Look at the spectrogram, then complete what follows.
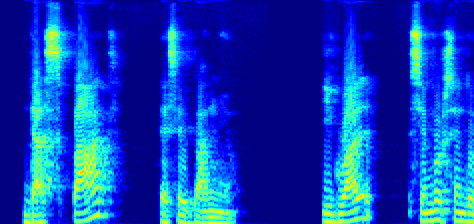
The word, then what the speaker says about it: Bad: Por ejemplo, la palabra Bad es una palabra de una sílaba. Bad. ¿Ok? Pues la A está adentro de la sílaba, es decir, la regla que hemos escuchado hace un momento dice que se tendría que pronunciar corta, bat, pero eso no es la pronunciación correcta es bad.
